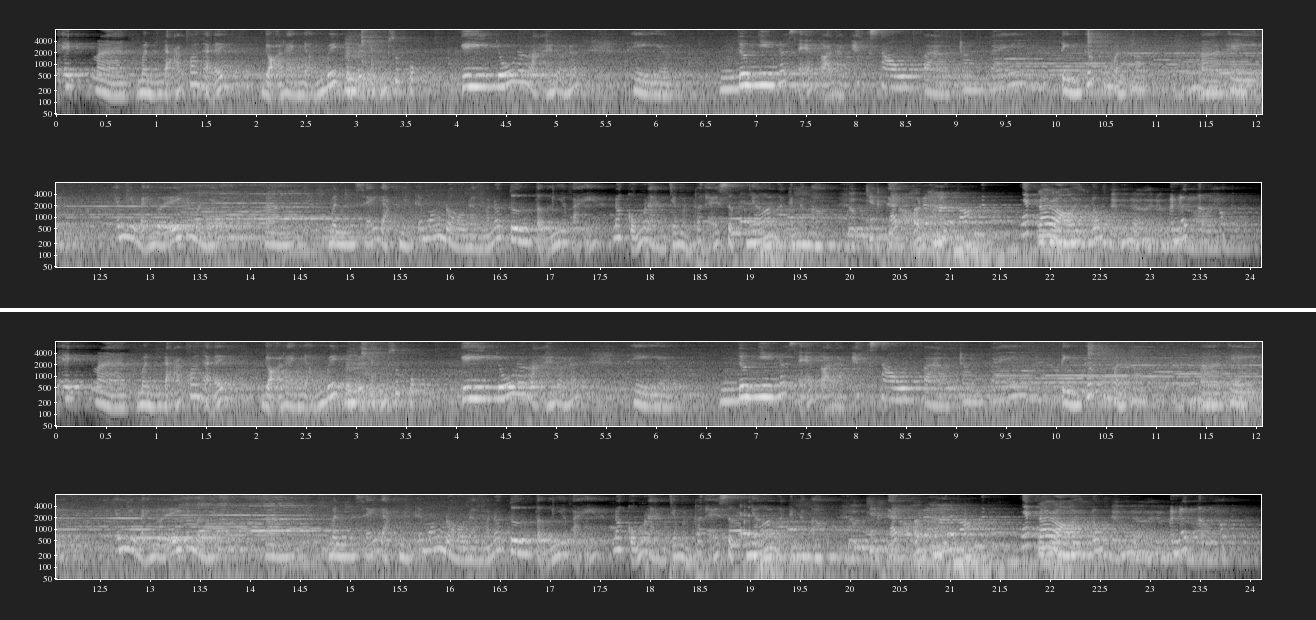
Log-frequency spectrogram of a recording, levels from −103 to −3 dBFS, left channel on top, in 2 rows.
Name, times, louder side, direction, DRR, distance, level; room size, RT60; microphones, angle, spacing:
voice 1, 0.0-3.4 4.1-6.2 6.6-9.7 10.1-10.9 11.4-12.1 12.6-19.8 20.4-20.5 20.8-21.4 21.7-22.5 23.2-23.9, equal, 5° left, 4 dB, 0.5 m, -30 dB
sound 1, 0.7-16.4, left 1 dB, 25° left, 2.0 m, -40 dB
sound 2, 9.4-14.6, right 2 dB, 25° right, 2.1 m, -35 dB
voice 2, 11.1-11.9 19.4-21.0 21.9-23.7, left 1 dB, 70° left, 1 dB, 1.7 m, -32 dB
sound 3, 17.2-17.3 17.6-22.3, right 1 dB, 55° right, 1.0 m, -34 dB
18.0 x 11.5 x 3.3 m, 2.7 s
head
